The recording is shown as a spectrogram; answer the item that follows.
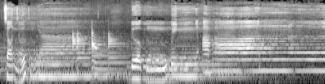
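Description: A male chầu văn singer holds long vowel notes in a slow, melismatic line, sliding between pitches, with a đàn nguyệt moon lute plucked along with him.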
